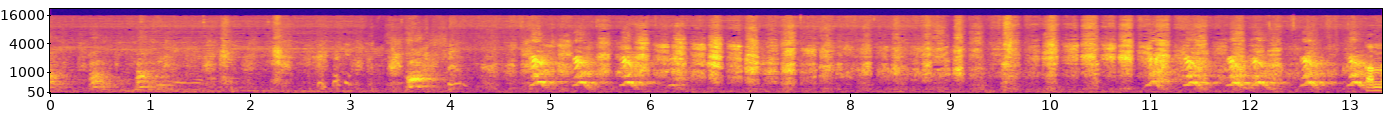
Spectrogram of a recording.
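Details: During a Rottweiler mating in Hanoi, Vietnam, featuring Marvin Gervi and Kacyno Gervi, a dog pants and shuffles, then breaks into bursts of quick repeated whines midway and again near the end.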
